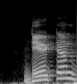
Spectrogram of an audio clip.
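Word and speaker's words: data: कोई डाटा बोलता है, कोई डेटा बोलता है, तो दोनों ही सही हैं, लेकिन ज़्यादातर अगर प्रोफेशनली देखा जाए तो लोग डेटा बोलते हुए सुने जाते हैं।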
